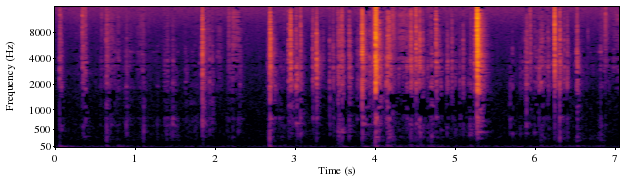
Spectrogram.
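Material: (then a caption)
Plastic. Fingers tap on a plastic VHS video cassette, making quiet, sharp, bright clicks at an uneven pace. A few taps land louder than the rest, and each dies away almost at once against a near-silent background.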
